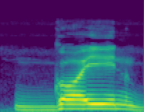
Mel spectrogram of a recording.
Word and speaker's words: গইন: যেমন গইন হরফটা হলকের শেষ হইতে উচ্চারণ হয় গইন গইন গ গ,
